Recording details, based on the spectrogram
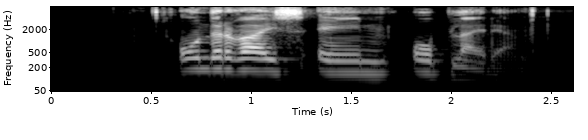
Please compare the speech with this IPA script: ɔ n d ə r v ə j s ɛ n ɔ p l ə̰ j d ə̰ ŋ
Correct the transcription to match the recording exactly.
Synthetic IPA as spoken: ɔ n d ə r v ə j s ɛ n ɔ p l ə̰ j d ə̰ ŋ

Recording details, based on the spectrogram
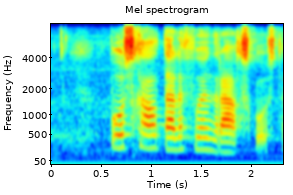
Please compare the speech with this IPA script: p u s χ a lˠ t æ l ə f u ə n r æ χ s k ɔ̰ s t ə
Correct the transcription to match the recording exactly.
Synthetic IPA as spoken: p ɔ s χ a lˠ t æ l ə f u ə n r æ χ s k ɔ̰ s t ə

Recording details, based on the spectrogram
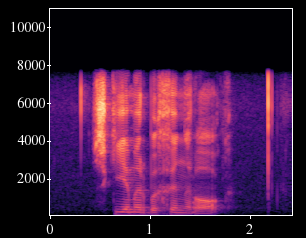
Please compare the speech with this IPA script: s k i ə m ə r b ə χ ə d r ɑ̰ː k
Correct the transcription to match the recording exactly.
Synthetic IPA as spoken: s k i ə m ə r b ə χ ə n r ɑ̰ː k

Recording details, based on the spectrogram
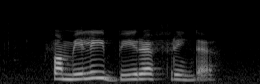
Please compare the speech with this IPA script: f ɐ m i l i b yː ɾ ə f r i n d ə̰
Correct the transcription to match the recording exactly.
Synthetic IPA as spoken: f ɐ m i l i b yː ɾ ə f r i n d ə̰

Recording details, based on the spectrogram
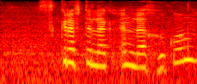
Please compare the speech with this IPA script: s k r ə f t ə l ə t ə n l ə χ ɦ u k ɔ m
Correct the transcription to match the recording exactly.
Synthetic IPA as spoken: s k r ə f t ə l ə k ə n l ə χ ɦ u k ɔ m

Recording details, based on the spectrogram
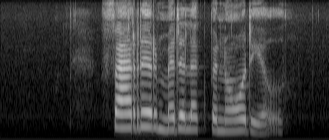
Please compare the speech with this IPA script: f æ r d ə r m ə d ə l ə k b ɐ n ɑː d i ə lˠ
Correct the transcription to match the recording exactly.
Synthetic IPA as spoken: f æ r d ə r m ə d ə l ə k b ə n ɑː d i ə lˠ

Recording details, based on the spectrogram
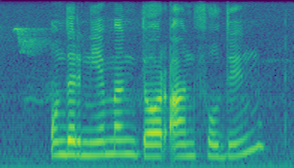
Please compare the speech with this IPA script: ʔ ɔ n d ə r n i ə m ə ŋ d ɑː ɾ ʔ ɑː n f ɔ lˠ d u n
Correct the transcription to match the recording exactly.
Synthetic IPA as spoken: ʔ ɔ n d ə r n i ə m ə ŋ d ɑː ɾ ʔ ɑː n f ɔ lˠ d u n

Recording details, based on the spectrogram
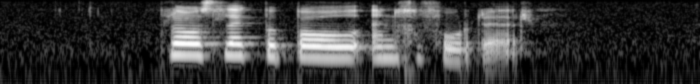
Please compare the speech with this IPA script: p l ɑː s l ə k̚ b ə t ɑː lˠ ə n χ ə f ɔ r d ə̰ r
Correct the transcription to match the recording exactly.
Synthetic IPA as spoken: p l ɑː s l ə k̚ b ə p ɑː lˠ ə n χ ə f ɔ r d ə̰ r

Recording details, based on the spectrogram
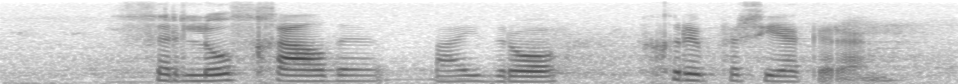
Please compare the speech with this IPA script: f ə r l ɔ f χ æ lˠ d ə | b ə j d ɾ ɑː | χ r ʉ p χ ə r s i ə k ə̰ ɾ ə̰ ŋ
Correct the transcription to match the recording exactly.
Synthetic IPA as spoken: f ə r l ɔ f χ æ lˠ d ə | b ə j d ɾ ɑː | χ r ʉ p f ə r s i ə k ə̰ ɾ ə̰ ŋ

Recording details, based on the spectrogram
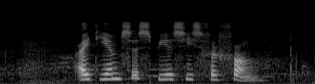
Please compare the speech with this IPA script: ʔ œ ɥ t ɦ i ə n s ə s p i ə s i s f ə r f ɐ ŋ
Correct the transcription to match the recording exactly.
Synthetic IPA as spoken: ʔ œ ɥ t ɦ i ə m s ə s p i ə s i s f ə r f ɐ ŋ

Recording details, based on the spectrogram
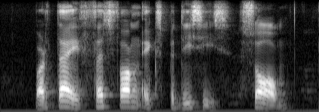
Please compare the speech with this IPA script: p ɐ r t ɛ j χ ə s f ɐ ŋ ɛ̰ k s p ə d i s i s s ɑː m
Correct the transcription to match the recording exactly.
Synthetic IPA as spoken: p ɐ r t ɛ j f ə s f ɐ ŋ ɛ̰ k s p ə d i s i s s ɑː m

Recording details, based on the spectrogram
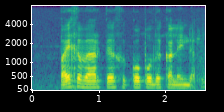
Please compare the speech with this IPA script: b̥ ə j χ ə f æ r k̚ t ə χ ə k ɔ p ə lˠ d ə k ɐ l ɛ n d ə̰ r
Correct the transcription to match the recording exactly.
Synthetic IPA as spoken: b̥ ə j χ ə v æ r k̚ t ə χ ə k ɔ p ə lˠ d ə k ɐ l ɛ n d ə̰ r

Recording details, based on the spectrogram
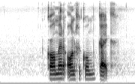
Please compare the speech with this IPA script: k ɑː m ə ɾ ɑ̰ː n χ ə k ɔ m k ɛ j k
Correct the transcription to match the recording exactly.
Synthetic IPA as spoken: k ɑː m ə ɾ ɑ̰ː n χ ə k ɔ m k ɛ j k

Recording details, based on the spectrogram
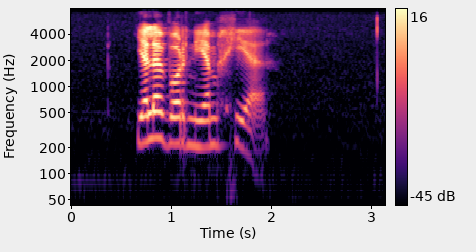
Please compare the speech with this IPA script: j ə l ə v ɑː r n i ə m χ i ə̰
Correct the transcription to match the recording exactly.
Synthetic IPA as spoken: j ə l ə v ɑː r n i ə m χ i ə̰

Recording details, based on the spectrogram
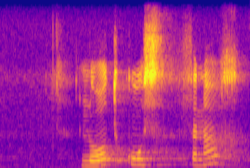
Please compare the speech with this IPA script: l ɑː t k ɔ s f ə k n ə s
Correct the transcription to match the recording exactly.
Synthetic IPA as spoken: l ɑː t k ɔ s f ə n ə χ

